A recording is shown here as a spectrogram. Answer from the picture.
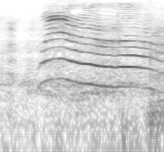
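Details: A cat gives a single drawn-out meow lasting about one and a half seconds, starting abruptly, holding a steady slightly falling tone with clear harmonics, then fading; faint room hiss underneath.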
